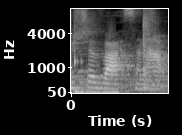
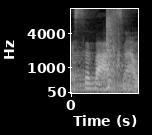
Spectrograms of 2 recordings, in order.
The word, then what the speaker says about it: savasana: how to go into your shavasana or savasana which you have a pronunciation you like better as their final resting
